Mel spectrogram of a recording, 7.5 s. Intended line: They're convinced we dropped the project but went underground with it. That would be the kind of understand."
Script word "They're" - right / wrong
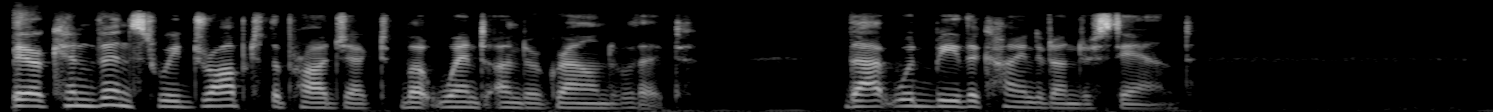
right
